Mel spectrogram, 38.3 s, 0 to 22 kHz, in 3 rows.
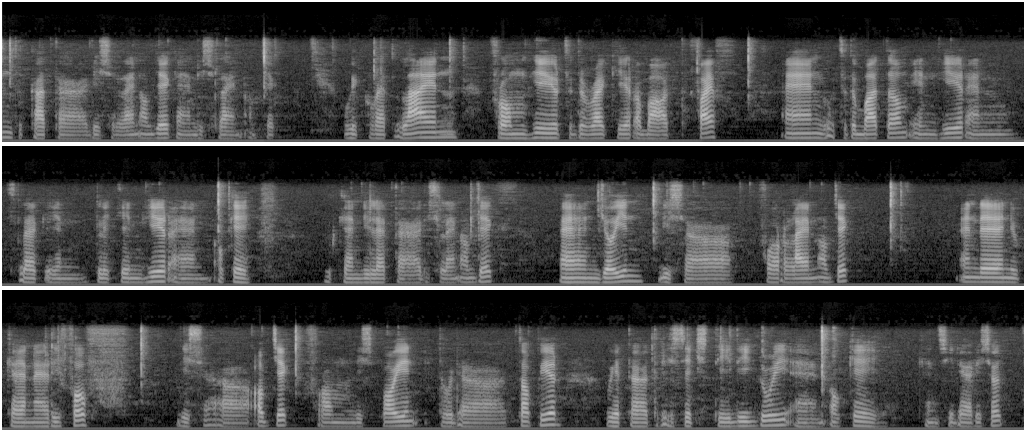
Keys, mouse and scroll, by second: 0.4 click, 1.5 scroll up 1, 1.9 click, 3.2 space, 3.6 scroll down 1, 3.9 middle click, 4.6 l, 5.5 space, 8.6 5, 9.3 space, 11.6 click, 14.5 click, 15.4 space, 17.1 click, 18.6 Delete, 20.2-20.9 typing, 21.3 click, 23.8 space, 25.8-27.2 typing, 27.8 click, 29.2 space, 30.3 click, 33.4-35.0 typing, 35.7 Return, 36.8 scroll down 1, 37.1 middle click.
